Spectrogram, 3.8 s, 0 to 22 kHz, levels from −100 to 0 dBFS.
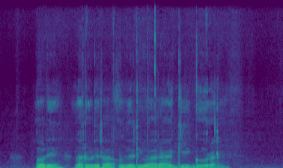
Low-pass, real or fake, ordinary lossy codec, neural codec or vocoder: none; fake; none; vocoder, 44.1 kHz, 128 mel bands, Pupu-Vocoder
